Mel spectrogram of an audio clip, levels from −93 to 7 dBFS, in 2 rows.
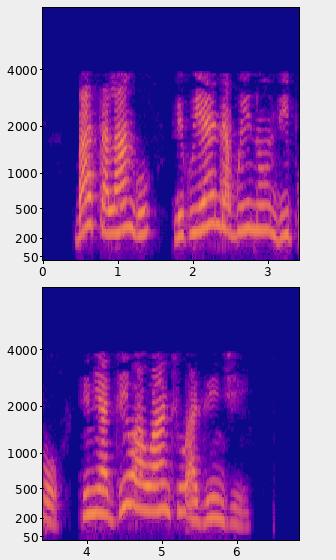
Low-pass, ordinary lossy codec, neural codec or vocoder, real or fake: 7.2 kHz; AAC, 16 kbps; none; real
